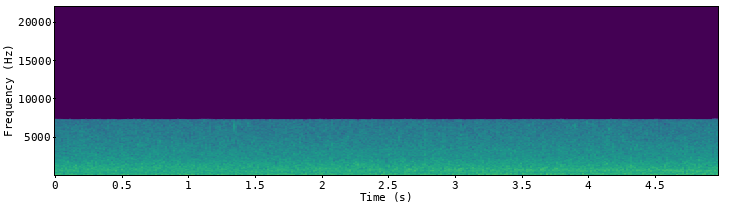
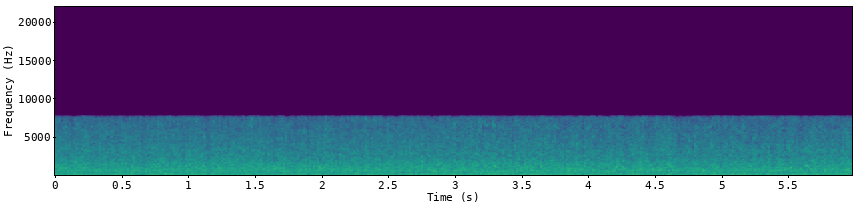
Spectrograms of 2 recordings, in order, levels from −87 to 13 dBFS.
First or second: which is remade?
second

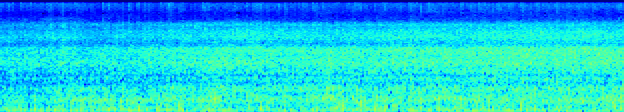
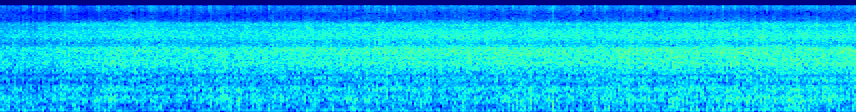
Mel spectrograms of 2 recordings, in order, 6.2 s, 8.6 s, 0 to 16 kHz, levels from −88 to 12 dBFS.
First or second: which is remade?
first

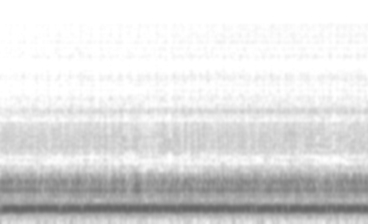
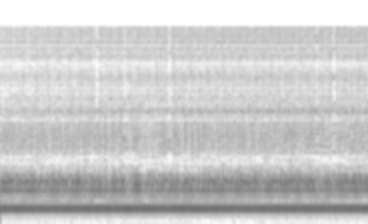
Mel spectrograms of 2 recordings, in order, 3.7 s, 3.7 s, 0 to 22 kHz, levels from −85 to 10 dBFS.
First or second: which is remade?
first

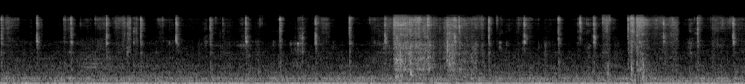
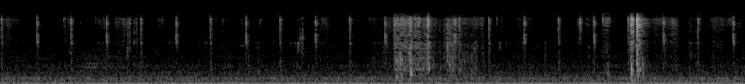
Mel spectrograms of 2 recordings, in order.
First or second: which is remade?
first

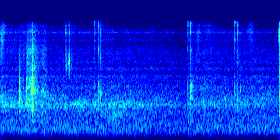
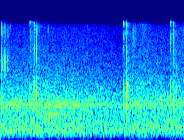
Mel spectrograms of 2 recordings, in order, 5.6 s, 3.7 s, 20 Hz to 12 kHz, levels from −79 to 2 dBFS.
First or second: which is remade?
first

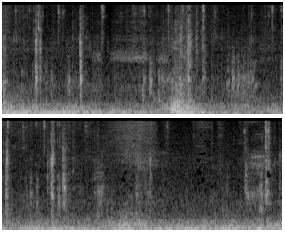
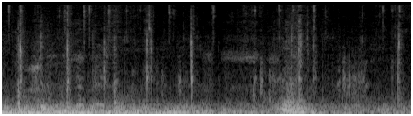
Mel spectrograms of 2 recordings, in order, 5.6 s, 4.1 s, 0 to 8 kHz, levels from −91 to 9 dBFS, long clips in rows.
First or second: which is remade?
second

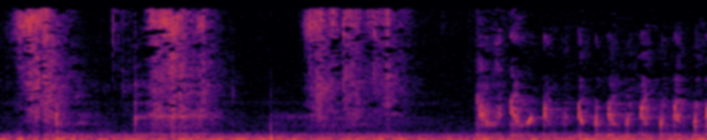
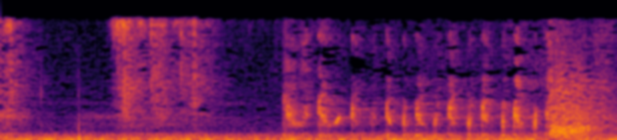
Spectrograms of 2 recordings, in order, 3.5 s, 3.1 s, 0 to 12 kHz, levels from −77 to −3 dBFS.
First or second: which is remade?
second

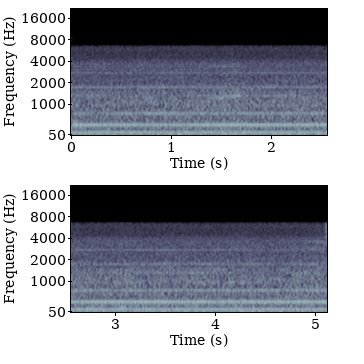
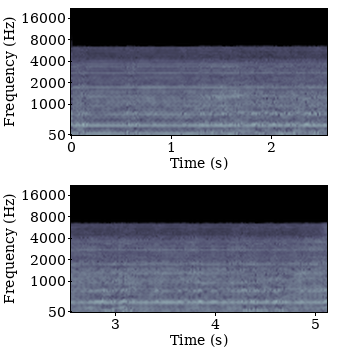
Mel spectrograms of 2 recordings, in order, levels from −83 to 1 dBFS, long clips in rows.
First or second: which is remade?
second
